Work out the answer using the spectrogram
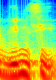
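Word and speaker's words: Vinci: ഗാന്ധി അല്ലെങ്കിൽ രാഹുൽ വിൻസി വിൻസി എന്നും ഉച്ചാരണം ഉണ്ടെന്ന് പറയുന്നു വിൻസി എന്നാണ് പലരും പറയുന്നത് റൗൾ വിൻസി എന്ന് പറയുന്നു റൗൾ വിൻചി എന്ന് പറയുന്നു എന്നൊക്കെ പറയുന്നു എന്തൊക്കെയാണെങ്കിലും നമുക്ക് വേണമെങ്കിൽ വിൻചി എന്നുള്ള ഉച്ചാരണം നമുക്ക് എടുക്കാം അതാണ് കൂടുതൽ ശരി എന്ന് നമ്മുടെ ചില വെൽവിഷേഴ്സ് പറഞ്ഞുകൊണ്ടാണ്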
